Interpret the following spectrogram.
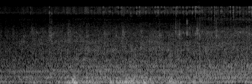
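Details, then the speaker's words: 2010 Dodge Challenger bought at police auction, first start after purchase: steady, even low rumble at idle with no knocks, ticks or misses; engine sounds really good, normal idle. "the engine sounds really good"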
